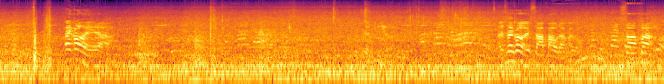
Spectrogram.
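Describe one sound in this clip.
A man calls out loudly to a crowd.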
